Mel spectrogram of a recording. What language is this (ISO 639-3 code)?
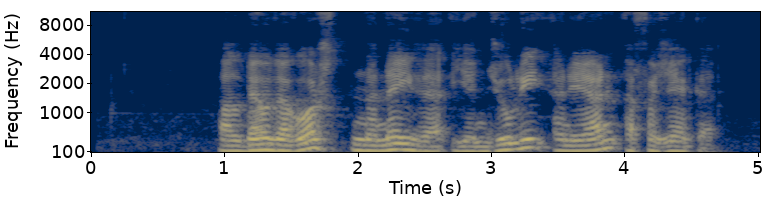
cat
